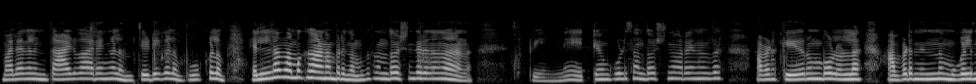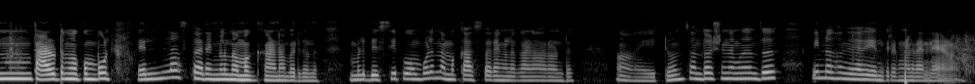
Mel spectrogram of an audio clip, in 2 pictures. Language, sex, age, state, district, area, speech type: Malayalam, female, 30-45, Kerala, Kollam, rural, spontaneous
